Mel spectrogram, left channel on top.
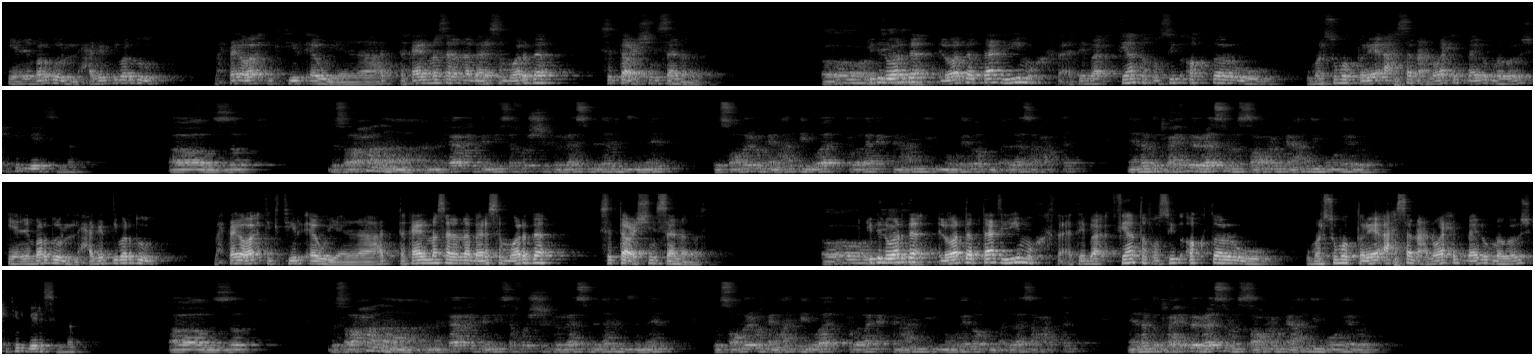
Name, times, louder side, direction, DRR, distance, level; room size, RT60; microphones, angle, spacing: voice 1, 0.1-1.5 2.1-5.5 6.0-7.0 8.6-12.7 13.0-16.0, right 5 dB, 70° right, 9 dB, 0.3 m, -25 dB
voice 2, 8.2-9.2 17.0-17.8 18.6-22.0 22.4-26.1 26.6-29.1, equal, 10° left, -7 dB, 0.7 m, -33 dB
2.8 x 2.1 x 3.4 m, 0.67 s
head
